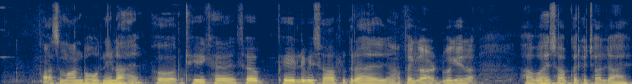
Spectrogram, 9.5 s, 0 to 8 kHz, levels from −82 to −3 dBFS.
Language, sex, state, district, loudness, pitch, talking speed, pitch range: Hindi, male, Bihar, Jamui, -24 LUFS, 130 Hz, 150 wpm, 125-135 Hz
